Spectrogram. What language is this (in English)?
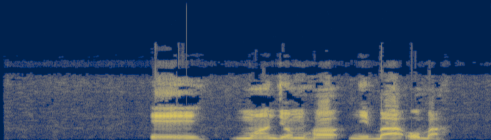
Mbo (Cameroon)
